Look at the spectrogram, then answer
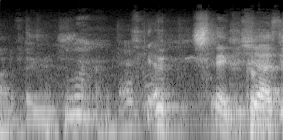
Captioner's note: laughing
